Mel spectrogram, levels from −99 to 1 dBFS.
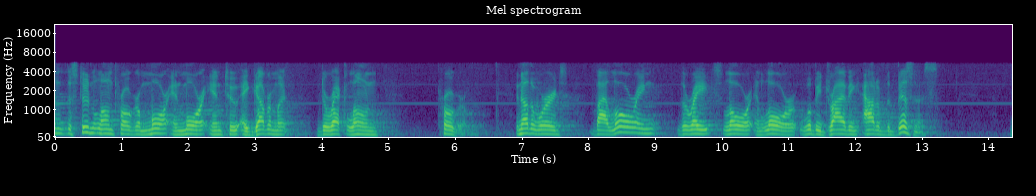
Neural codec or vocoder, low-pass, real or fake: none; 5.4 kHz; real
